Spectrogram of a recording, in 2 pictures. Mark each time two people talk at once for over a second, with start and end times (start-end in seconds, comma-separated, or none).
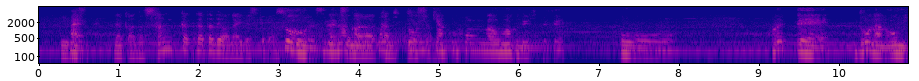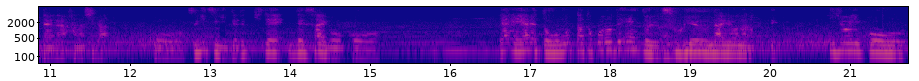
3.6-5.0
